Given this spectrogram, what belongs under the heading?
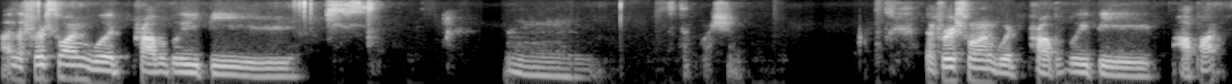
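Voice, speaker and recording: A man with a Canadian accent giving casual, thoughtful answers as an interview guest, pausing to think as he goes. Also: fairly low pitch, lively intonation. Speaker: interview guest, teacher community lead. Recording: dull, lo-fi call audio.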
